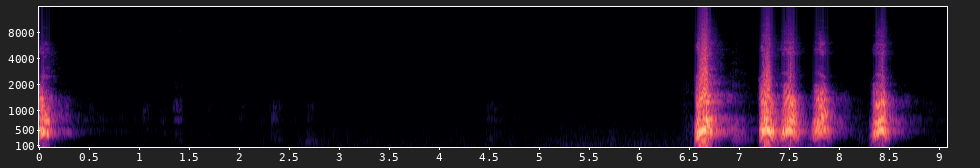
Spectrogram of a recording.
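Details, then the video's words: One dog barking: a single bark at the start, a long quiet stretch, then a burst of four rapid barks and one more after a short gap. "Bellender Hund - Hunde bellen"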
